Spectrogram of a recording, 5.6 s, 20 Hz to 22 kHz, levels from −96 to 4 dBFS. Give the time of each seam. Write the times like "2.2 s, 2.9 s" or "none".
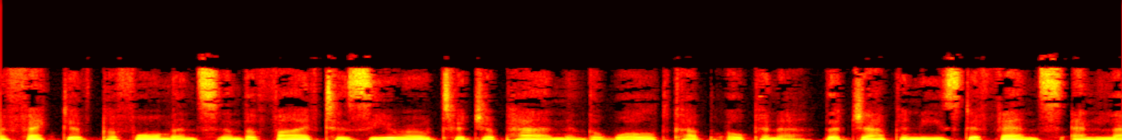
2.2 s, 4.1 s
